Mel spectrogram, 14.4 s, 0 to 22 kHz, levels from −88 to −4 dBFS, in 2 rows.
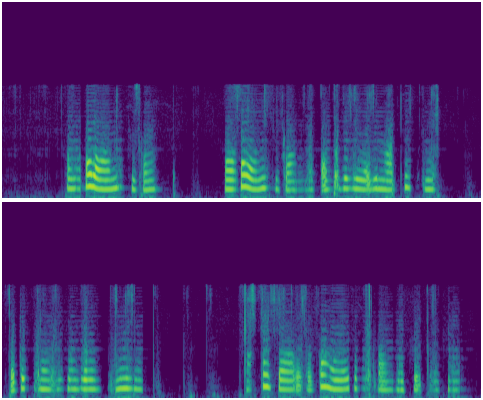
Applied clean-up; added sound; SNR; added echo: neural separator model SepFormer WHAMR!.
